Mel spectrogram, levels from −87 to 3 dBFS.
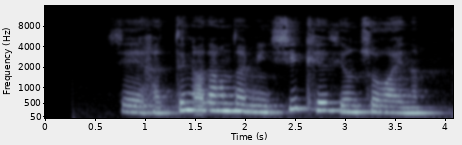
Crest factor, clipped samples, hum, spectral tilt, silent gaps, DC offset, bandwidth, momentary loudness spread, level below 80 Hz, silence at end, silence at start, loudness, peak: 12 dB; under 0.1%; none; -6.5 dB/octave; none; under 0.1%; 11.5 kHz; 8 LU; -70 dBFS; 0.1 s; 0.7 s; -28 LUFS; -16 dBFS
